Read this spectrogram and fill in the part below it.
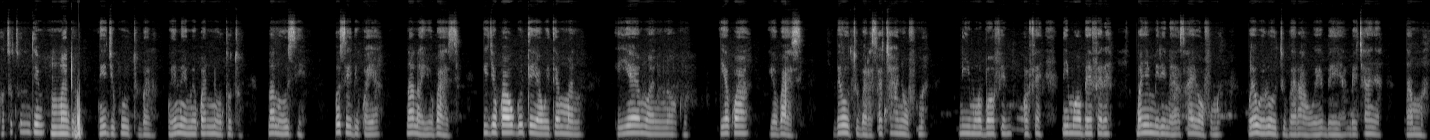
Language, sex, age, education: Igbo, female, 46-60, tertiary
